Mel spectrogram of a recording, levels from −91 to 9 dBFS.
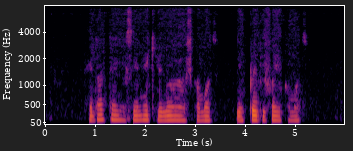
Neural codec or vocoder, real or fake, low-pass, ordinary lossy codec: none; real; none; none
